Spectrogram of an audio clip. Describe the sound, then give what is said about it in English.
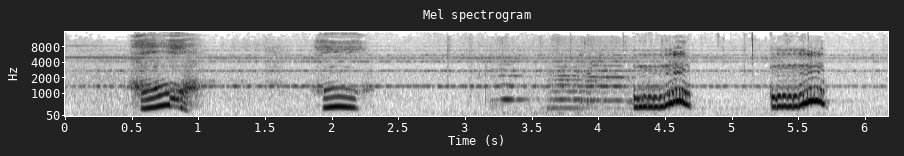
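A woman leaning out of a car window, parked on wasteland at the American-Mexican border, imitates an animal call, giving four short, loud, wavering cries spaced a second or so apart, with a few quieter sustained tones between them. “She leans out of the window and makes an animal call.”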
